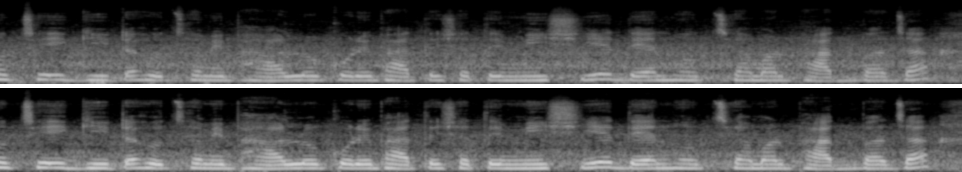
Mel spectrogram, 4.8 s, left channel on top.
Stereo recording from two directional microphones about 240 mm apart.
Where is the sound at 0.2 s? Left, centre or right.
Centre.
